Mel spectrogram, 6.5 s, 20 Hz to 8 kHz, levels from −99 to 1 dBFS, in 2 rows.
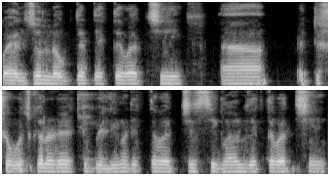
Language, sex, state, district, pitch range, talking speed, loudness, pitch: Bengali, male, West Bengal, North 24 Parganas, 115-125 Hz, 155 wpm, -21 LUFS, 120 Hz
